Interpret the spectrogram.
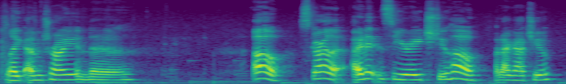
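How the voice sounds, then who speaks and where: A young woman streaming a game, chatting casually to her viewers with a voice still hoarse and froggy from a cold, rambling and swearing freely. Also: fairly high pitch, steady tone, unhurried, soft background music. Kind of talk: casual livestream chat while gaming.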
